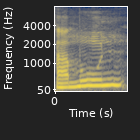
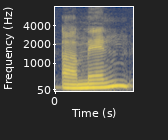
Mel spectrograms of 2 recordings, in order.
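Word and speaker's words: Amun: where sakana from are they all from egypt a moon is a proper pronunciation yes but it is also known as amen as you say in the prese as the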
